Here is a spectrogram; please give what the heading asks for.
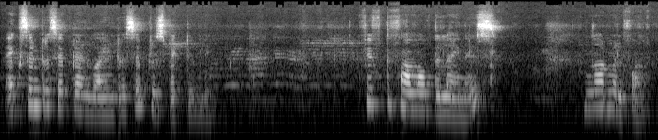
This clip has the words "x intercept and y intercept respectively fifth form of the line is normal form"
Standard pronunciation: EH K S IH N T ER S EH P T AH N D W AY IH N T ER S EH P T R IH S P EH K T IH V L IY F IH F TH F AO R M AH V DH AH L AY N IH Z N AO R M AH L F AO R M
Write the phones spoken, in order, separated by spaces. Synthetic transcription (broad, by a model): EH K S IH N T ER S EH P T AH N D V AY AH N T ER S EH P T R IH S P EH K T IH V L IY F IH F T F AO R M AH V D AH L AY N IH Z N AO R M AH L F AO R M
